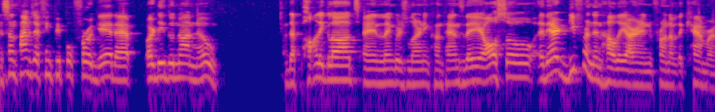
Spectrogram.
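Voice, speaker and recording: Bright and sharp in tone, a man with a Portuguese accent talks at a fairly quick pace and fairly high pitch with lively intonation. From Brazil. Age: 20s. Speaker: podcast host. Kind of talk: interview conversation.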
